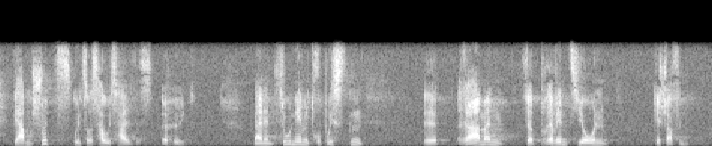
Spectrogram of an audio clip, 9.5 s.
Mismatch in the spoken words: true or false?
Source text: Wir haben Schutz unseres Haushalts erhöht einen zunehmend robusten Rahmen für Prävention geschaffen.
false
